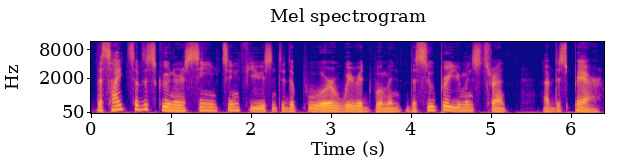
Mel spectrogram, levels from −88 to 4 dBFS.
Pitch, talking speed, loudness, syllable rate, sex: 135 Hz, 170 wpm, -18 LUFS, 5.0 syllables/s, male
